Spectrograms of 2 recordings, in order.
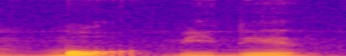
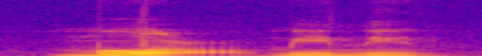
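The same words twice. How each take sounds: First: The middle consonant is a light glottal stop. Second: The middle consonant is a deep throat sound. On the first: The speaker calls it wrong. "Kalau pakai hamzah jadinya mu'minin" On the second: The speaker calls it right. "kalau menggunakan ain mu'minin"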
